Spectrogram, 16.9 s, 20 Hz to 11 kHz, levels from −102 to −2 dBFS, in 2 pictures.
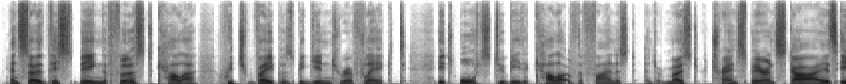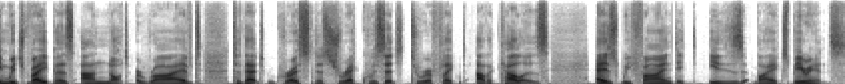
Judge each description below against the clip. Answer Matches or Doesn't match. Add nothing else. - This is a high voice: Doesn't match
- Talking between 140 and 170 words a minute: Matches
